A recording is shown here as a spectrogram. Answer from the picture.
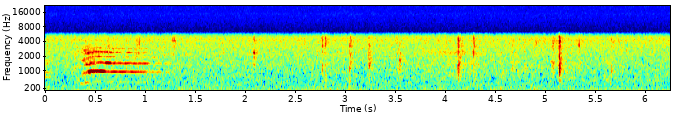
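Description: One short, meow-like pitched call about half a second in, with evenly spaced overtones and a slight fall in pitch at its start. After it come a few faint ticks and clicks of paper being handled.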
